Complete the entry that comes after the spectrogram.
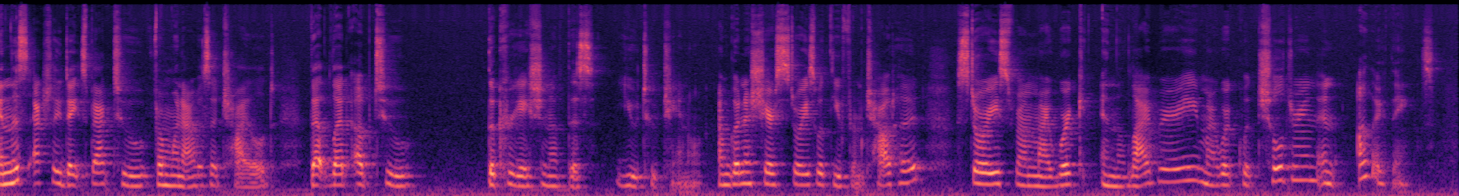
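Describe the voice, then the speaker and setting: A woman's medium-pitched voice at a moderate pace, with ordinary pitch variation and noticeable background noise. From US Midwest, St. Louis. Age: 30s. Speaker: book reviewer and visual artist. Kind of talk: casual vlog talk to camera.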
